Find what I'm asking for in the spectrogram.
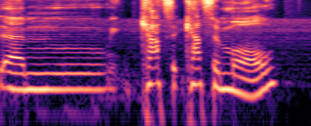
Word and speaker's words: Catermole: It's Catter Mall.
